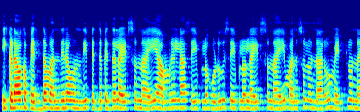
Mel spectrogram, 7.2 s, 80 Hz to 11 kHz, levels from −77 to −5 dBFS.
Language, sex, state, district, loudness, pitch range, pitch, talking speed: Telugu, female, Andhra Pradesh, Manyam, -20 LUFS, 195-215 Hz, 205 Hz, 160 wpm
